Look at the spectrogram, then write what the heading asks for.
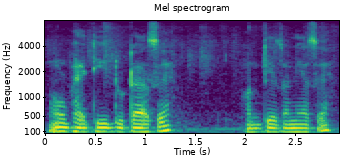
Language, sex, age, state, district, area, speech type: Assamese, male, 30-45, Assam, Kamrup Metropolitan, urban, spontaneous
